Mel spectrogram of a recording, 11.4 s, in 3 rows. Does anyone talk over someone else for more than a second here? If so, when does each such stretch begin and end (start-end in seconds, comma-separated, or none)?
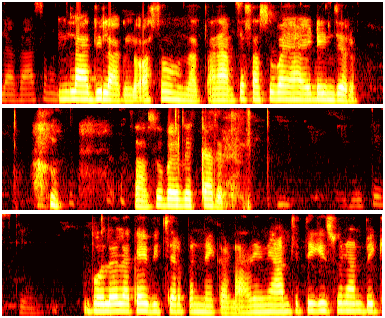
2.3-3.5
